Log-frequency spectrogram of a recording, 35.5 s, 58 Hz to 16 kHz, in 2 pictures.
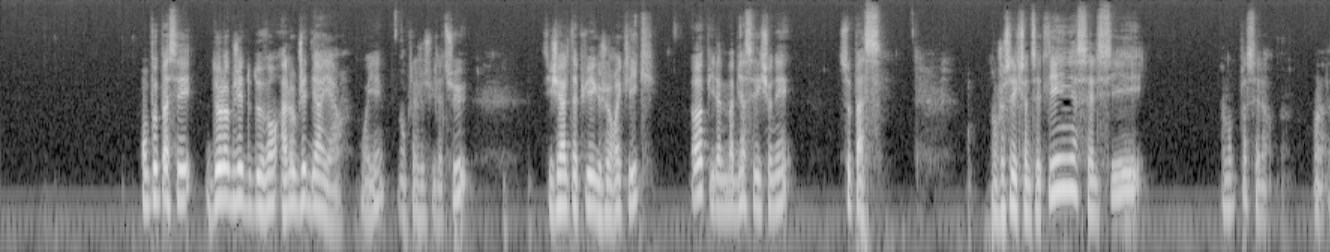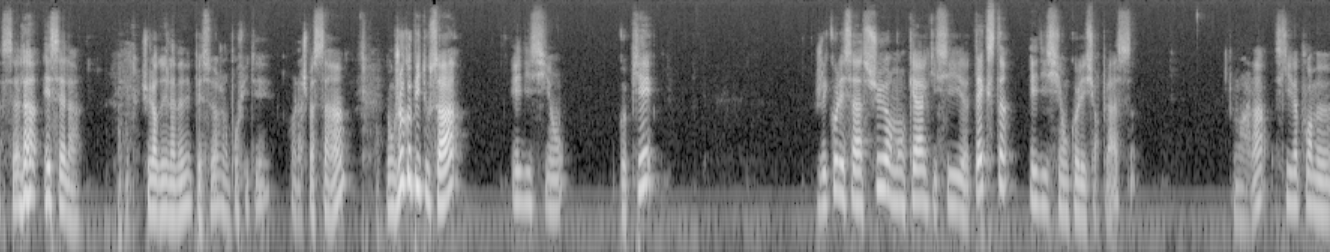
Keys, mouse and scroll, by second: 0.6 alt+click, 1.6 alt+click, 3.8 alt+click, 4.7 alt+click, 8.1 alt+click, 14.2 shift+click, 17.0 shift+click, 17.7 shift+click, 18.7 shift+click, 20.4 right click, 21.2 click, 24.4 click, 26.2 click, 27.7 click, 28.4 click, 31.7 click, 32.8 click.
